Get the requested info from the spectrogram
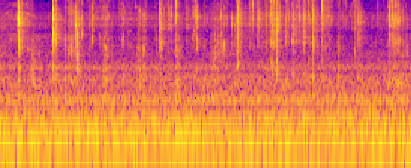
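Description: Close-miked chewing of pizza: many short, irregular mouth clicks and smacks.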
